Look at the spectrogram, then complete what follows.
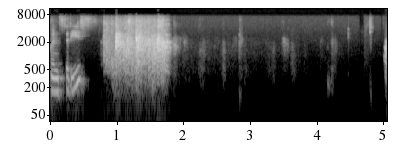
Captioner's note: people clapping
